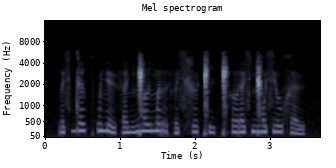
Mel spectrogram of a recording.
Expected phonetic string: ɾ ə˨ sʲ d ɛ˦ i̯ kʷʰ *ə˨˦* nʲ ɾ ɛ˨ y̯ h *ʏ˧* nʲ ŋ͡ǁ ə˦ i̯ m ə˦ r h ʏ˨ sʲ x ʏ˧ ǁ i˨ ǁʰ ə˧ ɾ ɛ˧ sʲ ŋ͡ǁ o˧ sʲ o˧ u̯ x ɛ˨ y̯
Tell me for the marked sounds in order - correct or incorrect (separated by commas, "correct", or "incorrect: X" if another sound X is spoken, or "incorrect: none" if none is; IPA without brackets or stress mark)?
incorrect: ə˦, incorrect: ɛ˧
